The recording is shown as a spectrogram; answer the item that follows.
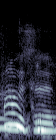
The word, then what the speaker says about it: PAWZ: パウズ、はいパウズって読むんですか、ね、前足みたいな、パウズ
